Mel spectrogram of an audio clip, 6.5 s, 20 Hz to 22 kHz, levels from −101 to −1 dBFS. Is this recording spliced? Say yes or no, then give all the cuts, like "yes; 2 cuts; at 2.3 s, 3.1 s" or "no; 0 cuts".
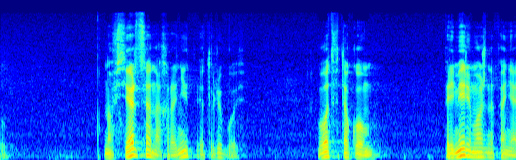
no; 0 cuts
